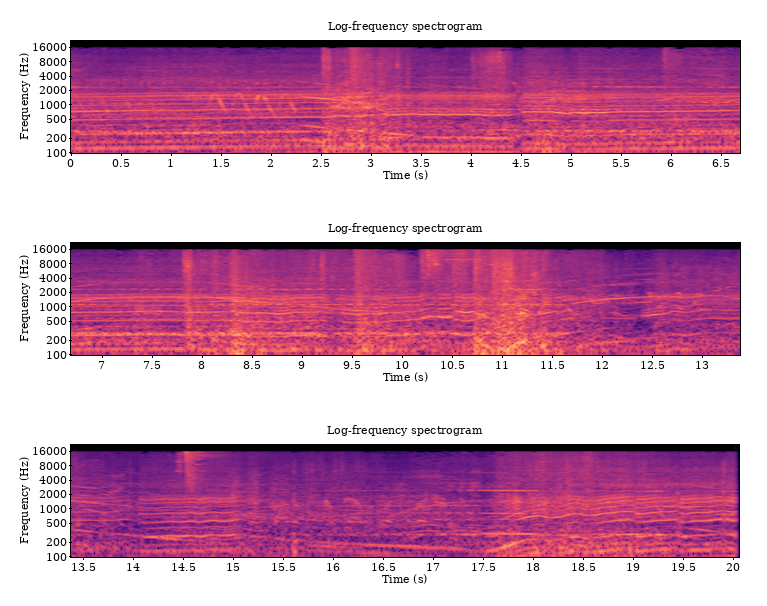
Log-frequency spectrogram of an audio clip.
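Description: A car engine roars at high revs.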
